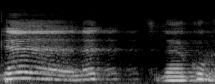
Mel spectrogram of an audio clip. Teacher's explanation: التاء في انحباس الصوت وجريان النفس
